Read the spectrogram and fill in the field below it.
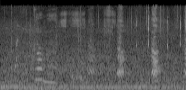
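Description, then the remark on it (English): Rudy, a tiny Jack Russell who sunbathes outside Baba Ghanoush, gives a few short, high yips and whiny barks, spaced out over a few seconds, over a steady low background rumble. “Definitely can't forget Rudy, the little dog who sunbathes outside.”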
